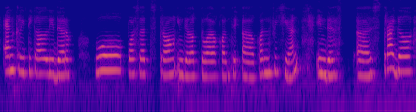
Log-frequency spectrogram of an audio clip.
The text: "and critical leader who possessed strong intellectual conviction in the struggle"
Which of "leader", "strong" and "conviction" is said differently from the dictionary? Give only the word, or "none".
conviction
